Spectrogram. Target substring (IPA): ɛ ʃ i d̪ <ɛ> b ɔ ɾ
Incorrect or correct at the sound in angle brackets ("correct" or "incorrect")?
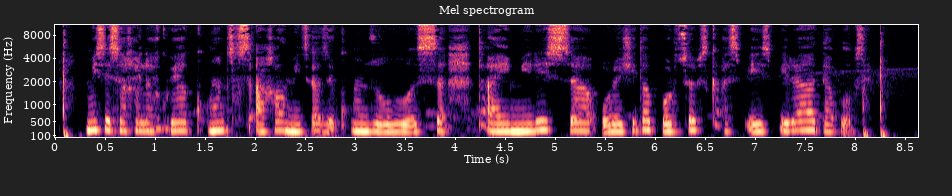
incorrect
